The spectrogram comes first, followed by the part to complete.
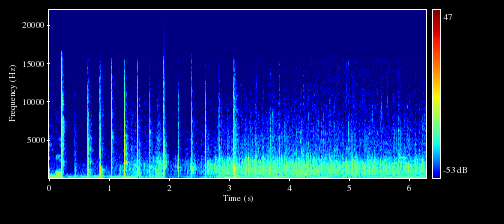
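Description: Hand claps: a quick run of sharp, separate claps close by, about four or five a second, joined from about halfway by a steady spread of crowd applause.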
